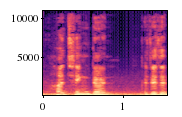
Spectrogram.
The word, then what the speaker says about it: Huntington: on 28th and huntington huntington hunting done that's how it's spelled it just it sounds so foreign to me even though i've been looking at huntington since i was a kid but you hear how i said it huntington huntington we're not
